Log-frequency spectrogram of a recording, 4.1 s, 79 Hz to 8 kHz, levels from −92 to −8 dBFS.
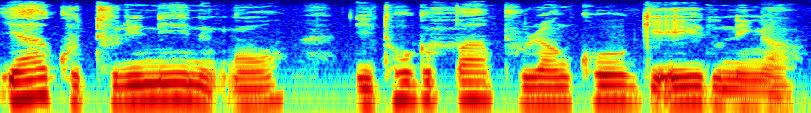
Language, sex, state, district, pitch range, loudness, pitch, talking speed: Garo, male, Meghalaya, South Garo Hills, 110-140 Hz, -17 LUFS, 125 Hz, 105 wpm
